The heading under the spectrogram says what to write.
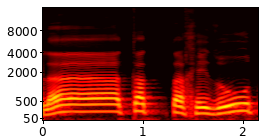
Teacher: লাটাকে লম্বা না করলে এখানে অর্থ পরিবর্তন হবে,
